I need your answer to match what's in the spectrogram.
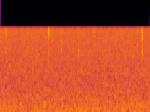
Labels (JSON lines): {"label": "ambient", "recorder": "HydroMoth"}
